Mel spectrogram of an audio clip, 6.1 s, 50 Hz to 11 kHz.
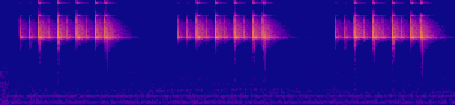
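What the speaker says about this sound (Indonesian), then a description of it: "kalian juga bisa bunyiin case AirPods-nya supaya lebih gampang ketemu" An AirPods Pro 2 charging case speaker plays its find-me chime: three bursts of rapid, high-pitched chirping beeps, each about a second and a half long and separated by short silences, loud and clear.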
